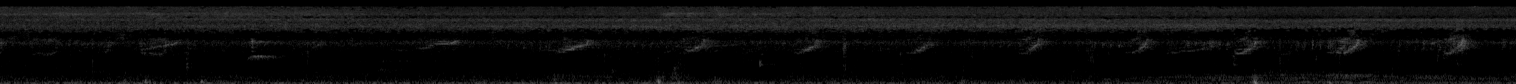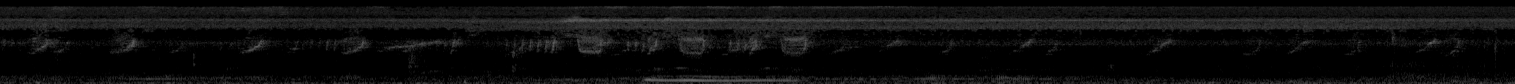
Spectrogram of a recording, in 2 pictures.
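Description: Cicadas' steady high-pitched summer drone, with a bird calling over it in short falling chirps about once a second and a brief low sound near the middle.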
